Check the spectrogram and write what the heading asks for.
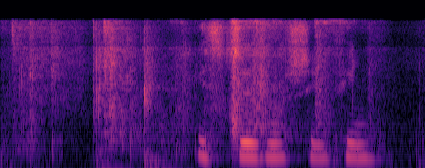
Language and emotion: Russian, neutral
